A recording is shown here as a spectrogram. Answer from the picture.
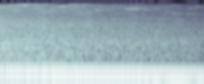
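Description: The closing bass hit of a TV intro theme: a deep, sustained low boom under a hissing wash that slowly thins out.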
